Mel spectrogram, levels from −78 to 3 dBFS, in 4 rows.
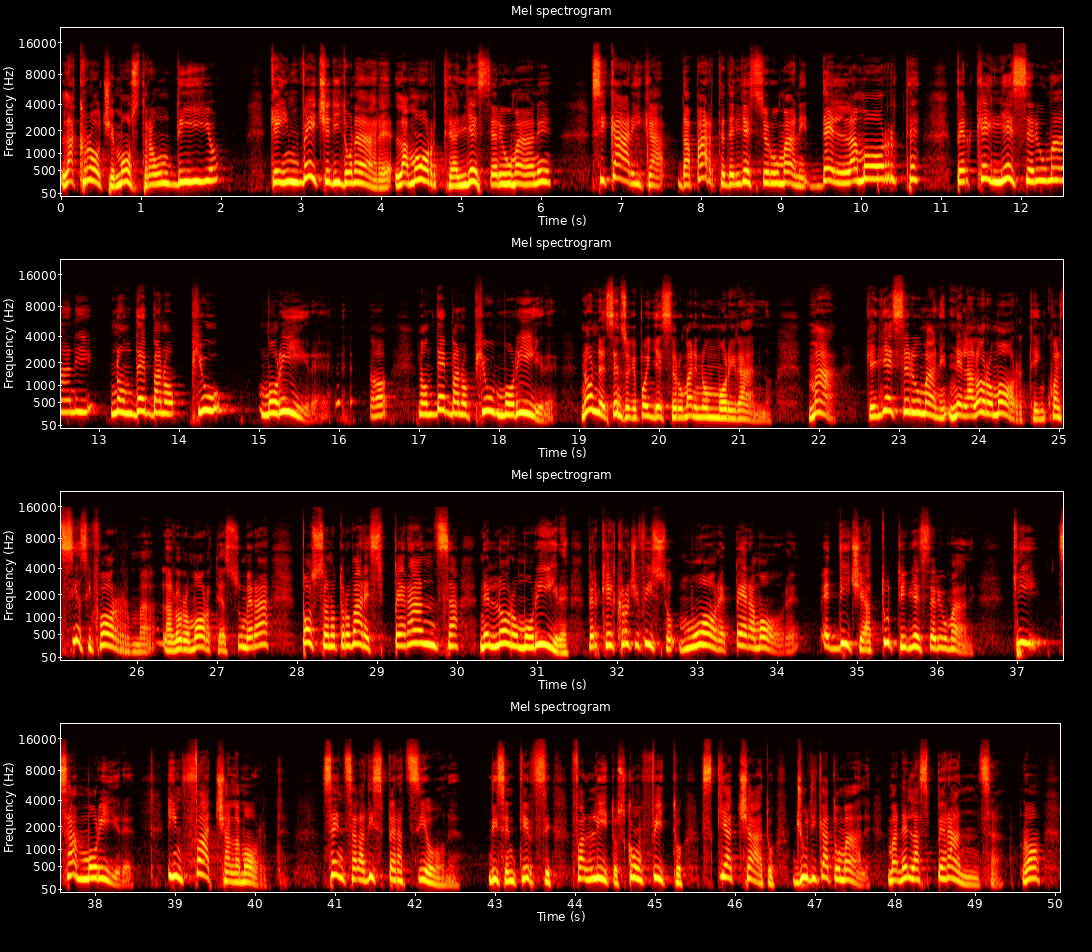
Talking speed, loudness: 120 wpm, -21 LUFS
